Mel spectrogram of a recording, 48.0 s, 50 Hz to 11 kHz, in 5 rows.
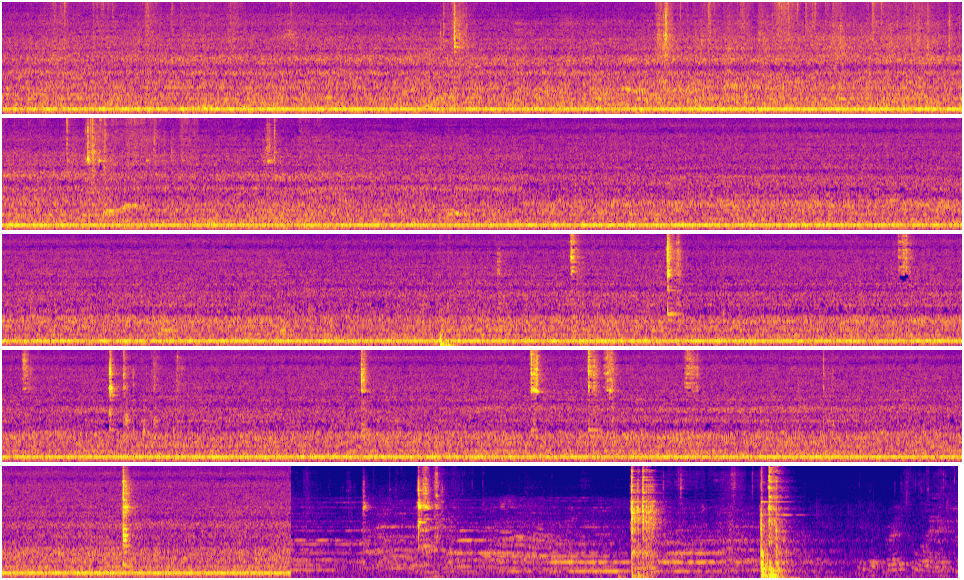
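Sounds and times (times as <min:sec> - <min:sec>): pan sizzling: 0:00.0 - 0:13.9, 0:23.0 - 0:41.4
metal tongs clacking on wok: 0:25.8 - 0:26.1, 0:29.8 - 0:30.4, 0:32.3 - 0:32.6, 0:34.0 - 0:35.0, 0:42.0 - 0:42.9.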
